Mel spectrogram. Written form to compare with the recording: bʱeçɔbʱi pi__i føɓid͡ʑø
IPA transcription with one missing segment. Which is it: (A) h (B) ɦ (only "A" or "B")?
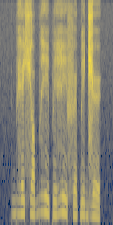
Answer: B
